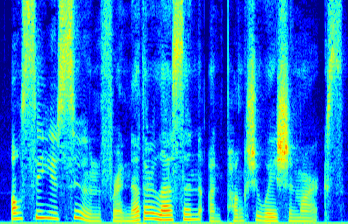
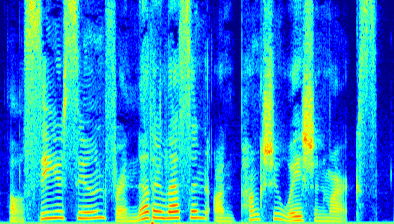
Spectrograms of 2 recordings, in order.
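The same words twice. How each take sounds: First: It is said in a calm, neutral tone. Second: It is said with strong, excited emotion.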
